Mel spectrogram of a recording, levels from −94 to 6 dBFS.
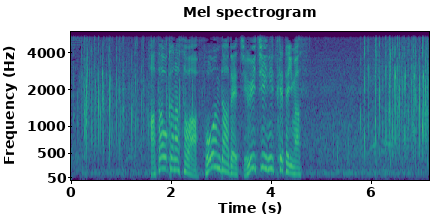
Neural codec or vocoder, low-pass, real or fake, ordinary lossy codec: none; 5.4 kHz; real; none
